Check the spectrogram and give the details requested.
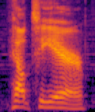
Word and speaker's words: Peltier: that the left Leonard and I believe it's pronounced Peltier for years hearing about this guy killed two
